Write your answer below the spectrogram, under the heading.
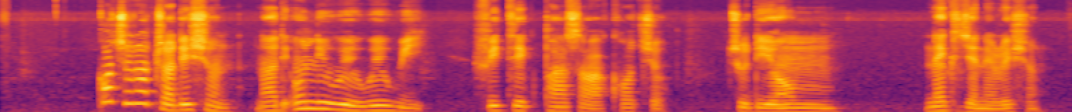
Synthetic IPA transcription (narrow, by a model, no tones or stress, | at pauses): kɔt͡ʃɔɹatʰɹadiʃɔ̃nːadiʔõnliwewewi | fitʰek̚pʰasawakʰɔlt͡ʃɔ̰ | tʰudiɔ̃m | nɛksd͡ʒɛnɛɹeʃɔ̃n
